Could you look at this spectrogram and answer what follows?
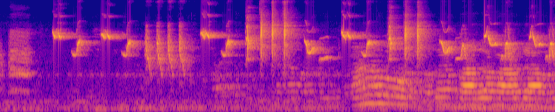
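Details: Mature long-tailed shrike singing energetically: short whistled slurs alternate with dry buzzy bursts, a varied run of mimicking notes with faint low background noise.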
